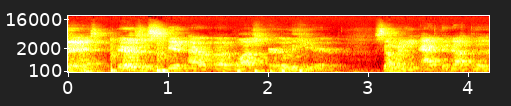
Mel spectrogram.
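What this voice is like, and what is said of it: Usual voice. Nothing is said of it.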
